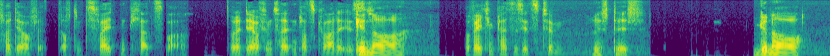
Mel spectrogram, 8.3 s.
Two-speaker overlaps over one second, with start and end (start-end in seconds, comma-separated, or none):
none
